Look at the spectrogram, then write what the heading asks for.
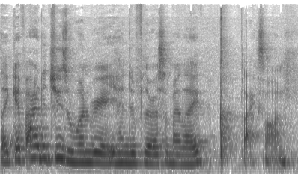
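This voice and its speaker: A woman speaks in an animated tone at medium pitch, with audible room echo and noticeable background noise. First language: Spanish. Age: young. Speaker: ballet student and vlogger. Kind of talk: casual Q&A vlog. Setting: ballet dorm room.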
